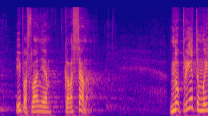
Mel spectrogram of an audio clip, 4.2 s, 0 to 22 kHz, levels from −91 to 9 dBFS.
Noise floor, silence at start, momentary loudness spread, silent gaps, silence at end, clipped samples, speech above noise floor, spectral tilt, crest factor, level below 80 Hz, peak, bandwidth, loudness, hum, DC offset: -55 dBFS; 0.3 s; 7 LU; none; 0 s; under 0.1%; 38 dB; -4.5 dB/octave; 18 dB; -52 dBFS; -2 dBFS; 17 kHz; -19 LUFS; none; under 0.1%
